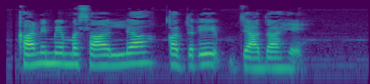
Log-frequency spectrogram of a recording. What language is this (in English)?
Urdu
